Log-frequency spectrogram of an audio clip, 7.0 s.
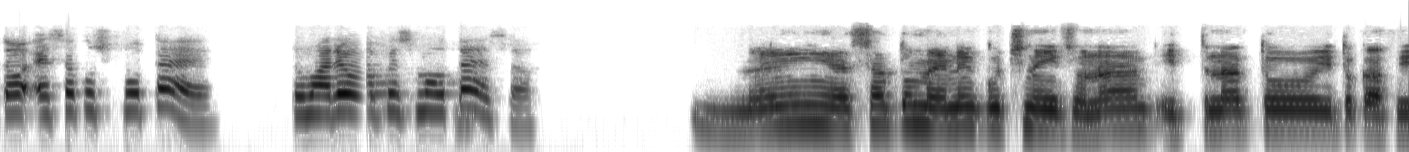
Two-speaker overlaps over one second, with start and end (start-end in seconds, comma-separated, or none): none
